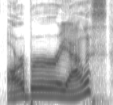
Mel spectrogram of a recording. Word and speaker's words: Arborealis: It is arborealis, like the word arbor and then E A L I S.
